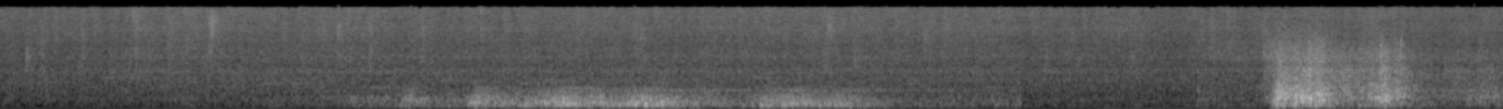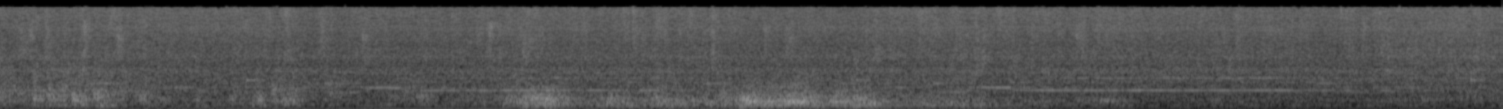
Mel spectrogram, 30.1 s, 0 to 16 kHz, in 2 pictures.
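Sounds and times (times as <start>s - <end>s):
heavy rain hiss: 0.0s - 30.0s
rolling thunder rumble: 3.8s - 9.3s, 12.6s - 25.2s.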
